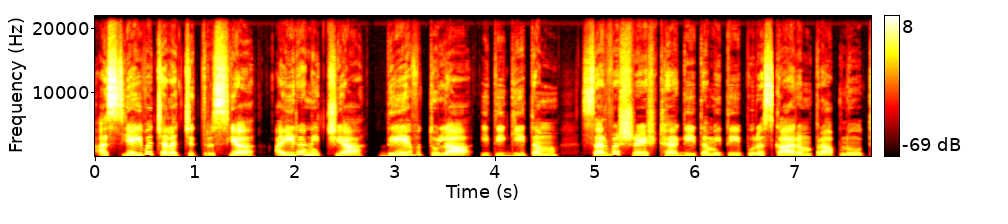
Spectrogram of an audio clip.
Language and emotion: Sanskrit, neutral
